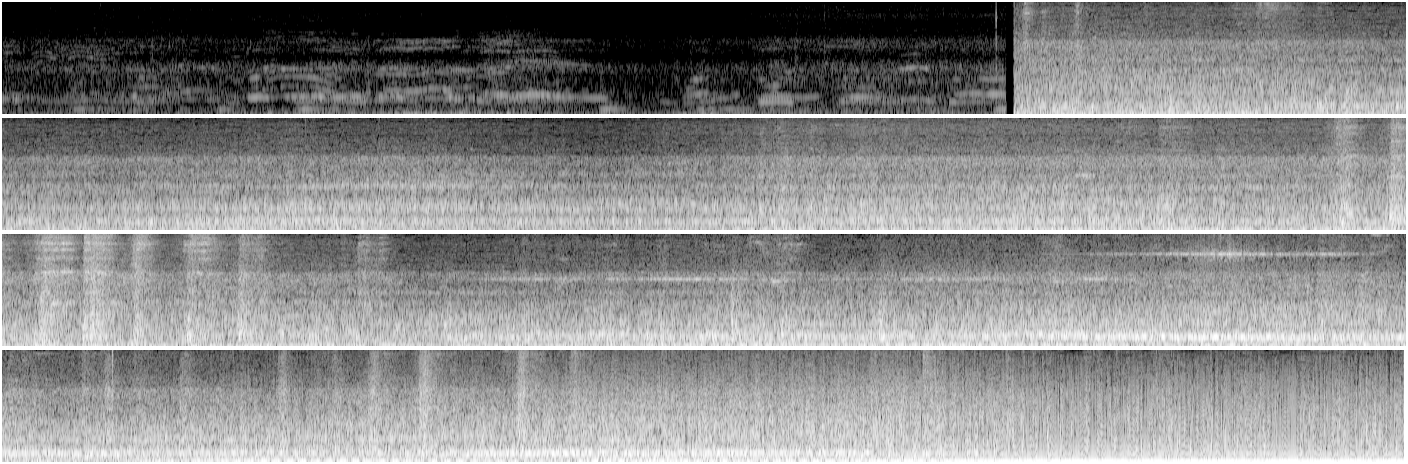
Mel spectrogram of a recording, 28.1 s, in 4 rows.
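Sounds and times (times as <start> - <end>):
passenger train running: 0.0 - 28.0
wheel clacks over rail joints: 13.6 - 18.8
high wheel squeal: 16.0 - 21.3.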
